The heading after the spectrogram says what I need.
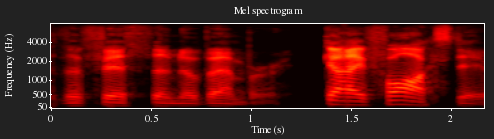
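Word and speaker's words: Fawkes: Guy Fox day, right? You say it Fox.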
